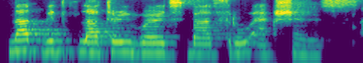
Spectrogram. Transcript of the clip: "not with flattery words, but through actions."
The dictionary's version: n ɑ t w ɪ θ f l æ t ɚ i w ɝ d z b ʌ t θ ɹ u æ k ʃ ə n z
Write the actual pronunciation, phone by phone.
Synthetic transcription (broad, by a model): n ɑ t w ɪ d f l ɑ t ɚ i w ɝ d s b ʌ t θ ɹ u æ k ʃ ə n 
